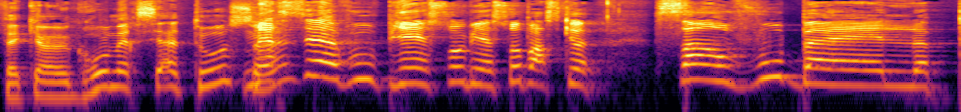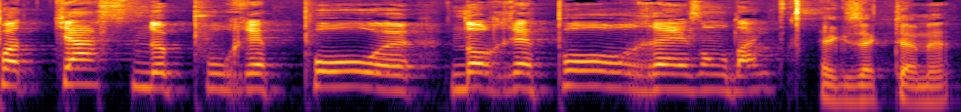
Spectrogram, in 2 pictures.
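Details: Adult male who stutters and uses his own strategies to control it; French speech; stuttering.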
